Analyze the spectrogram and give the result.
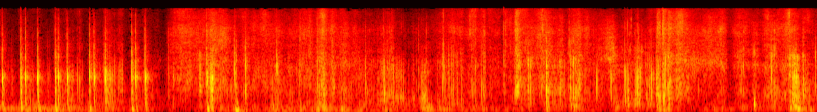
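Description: A small, closed Coach wallet in dark brown coated canvas with a red star print is held in the hands and tapped and scratched with long, pointed, pearly nails. A quick run of sharp, dry taps opens the clip, then gives way to a steady, bright crinkling scratch with scattered clicks.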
